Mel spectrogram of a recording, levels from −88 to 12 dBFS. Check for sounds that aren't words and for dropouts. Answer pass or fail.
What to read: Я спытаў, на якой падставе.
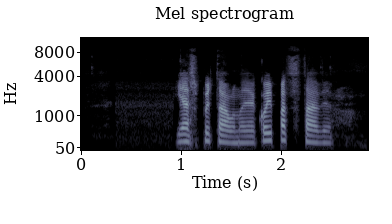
pass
